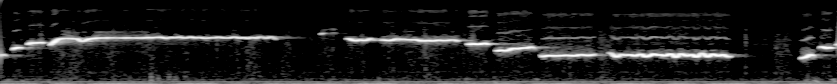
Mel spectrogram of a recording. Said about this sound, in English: The Duke took a long breath. He thought back to the tune he'd whistled in the Washington Street when the gang gathered. And he began to remember it, to whistle it.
